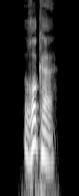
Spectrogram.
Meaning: nominative/accusative/genitive plural of Ruck
- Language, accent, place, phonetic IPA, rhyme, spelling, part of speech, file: German, Germany, Berlin, [ˈʁʊkə], -ʊkə, Rucke, noun, De-Rucke.ogg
